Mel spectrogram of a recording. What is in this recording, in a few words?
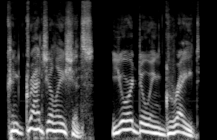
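congratulations you're doing great, male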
